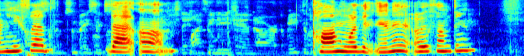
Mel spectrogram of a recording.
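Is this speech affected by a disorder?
Yes: cerebral palsy.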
